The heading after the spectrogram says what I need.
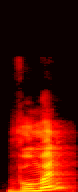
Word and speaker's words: women: फिर गूज, गीज, वुमन और विमेन, इसके प्रोनाउंसिएशन में चेंज है। ये WOMAN को हम वुमन बोलते हैं और WOMEN को हम विमेन बोलते हैं, वुमन और वीमेन।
